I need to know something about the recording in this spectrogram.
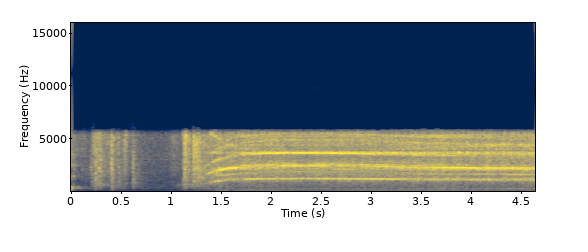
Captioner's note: whirring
